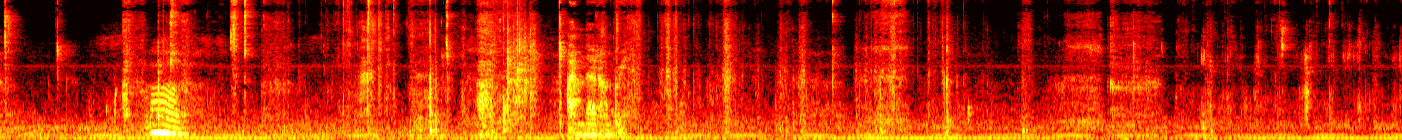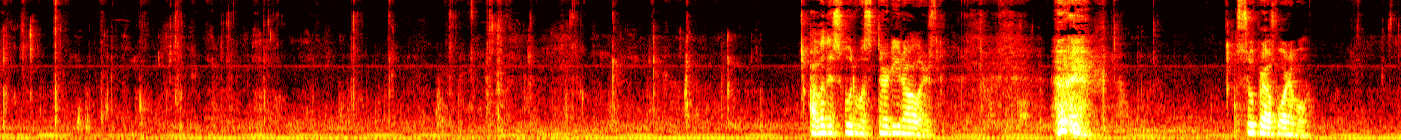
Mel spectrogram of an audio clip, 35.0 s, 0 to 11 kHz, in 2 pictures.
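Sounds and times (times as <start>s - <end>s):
person chewing and crunching: 0.0s - 27.8s, 34.1s - 35.0s
steady low hum: 0.0s - 35.0s.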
